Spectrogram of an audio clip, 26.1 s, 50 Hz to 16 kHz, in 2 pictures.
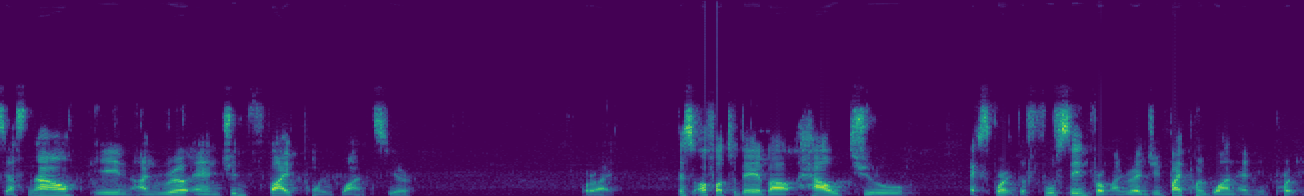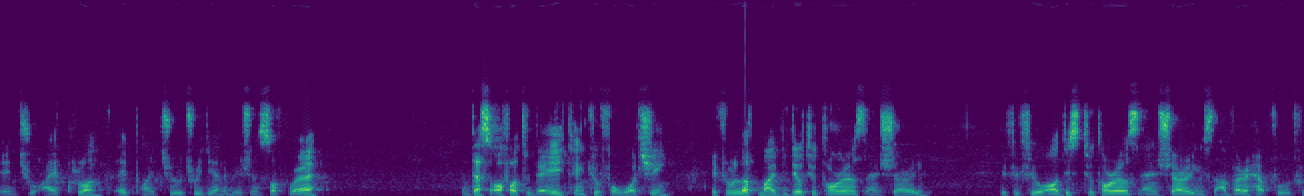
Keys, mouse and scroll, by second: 0.0-0.6 typing, 0.8 shift+click, 0.9-1.8 shift+scroll, 1.5 shift+middle click, 3.0 click, 4.3 click, 7.7 click, 8.1 click, 8.5 click, 12.2 click.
